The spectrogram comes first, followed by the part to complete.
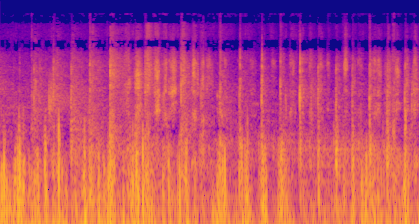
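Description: A person running and breathing hard, panting, with quick footfalls and a loud low rumble of the phone's microphone jostling and buffeting as it is carried at a run.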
